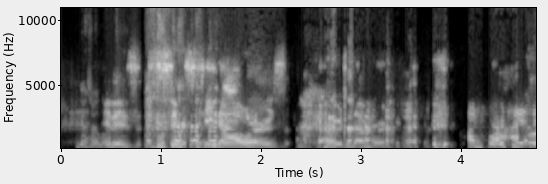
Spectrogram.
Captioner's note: laughing loudly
